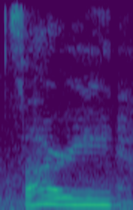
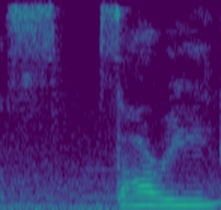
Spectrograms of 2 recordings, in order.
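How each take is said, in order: First: A higher, quick "Sorry"; a steadier little apology; cleaner, shorter "Sorry". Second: Stammered, slow, soft and high; a stuck, slow "S-, sorry"; awkward sorry. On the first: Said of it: "I was just like". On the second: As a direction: trail into an awkward apology. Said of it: "I'm just like". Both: Retold or imitated.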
